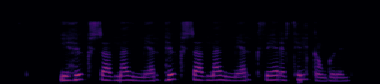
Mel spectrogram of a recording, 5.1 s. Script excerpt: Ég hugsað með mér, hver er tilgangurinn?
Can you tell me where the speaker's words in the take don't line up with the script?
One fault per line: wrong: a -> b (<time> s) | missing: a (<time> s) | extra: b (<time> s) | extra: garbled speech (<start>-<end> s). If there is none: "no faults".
extra: hugsað með mér (2.2 s)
